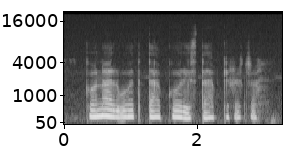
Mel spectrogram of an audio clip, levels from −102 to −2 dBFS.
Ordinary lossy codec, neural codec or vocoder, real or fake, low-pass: none; vocoder, 48 kHz, 128 mel bands, Vocos; fake; 19.8 kHz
